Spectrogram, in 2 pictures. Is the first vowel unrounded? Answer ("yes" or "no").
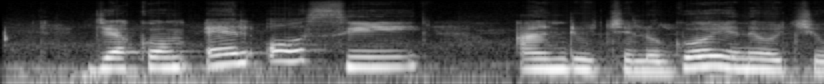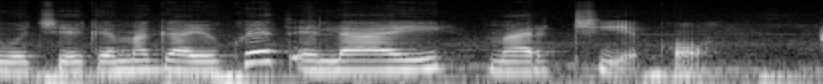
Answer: yes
